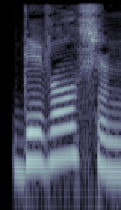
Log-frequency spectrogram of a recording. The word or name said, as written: divulsion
